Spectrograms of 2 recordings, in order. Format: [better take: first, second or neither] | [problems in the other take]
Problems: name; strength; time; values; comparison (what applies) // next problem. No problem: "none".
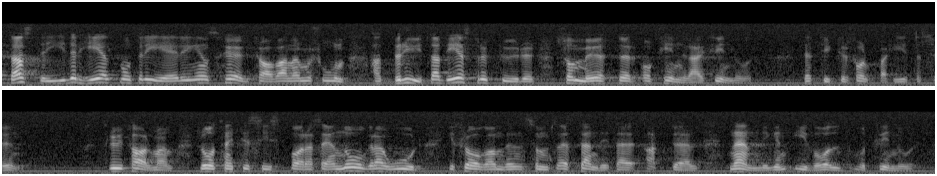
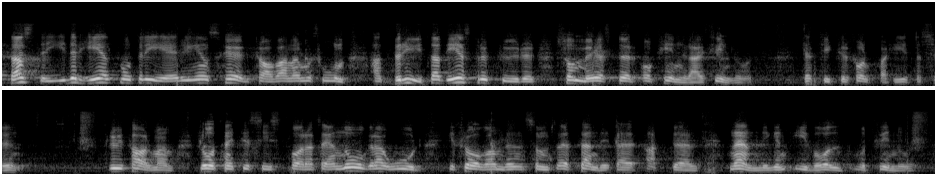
first | noise reduction (neural separator model SepFormer DNS4)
